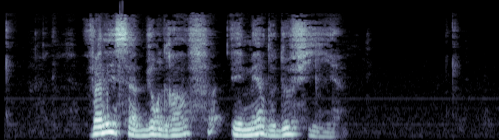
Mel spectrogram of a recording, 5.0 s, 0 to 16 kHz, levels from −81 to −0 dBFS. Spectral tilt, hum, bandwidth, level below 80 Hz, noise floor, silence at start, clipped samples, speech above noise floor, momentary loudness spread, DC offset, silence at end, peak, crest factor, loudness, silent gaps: -4.5 dB/octave; none; 11.5 kHz; -56 dBFS; -63 dBFS; 0.85 s; under 0.1%; 50 dB; 15 LU; under 0.1%; 1.6 s; 0 dBFS; 16 dB; -13 LUFS; none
